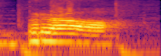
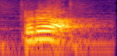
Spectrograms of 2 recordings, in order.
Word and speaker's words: bra: It is bra. Yeah. It's kind of like the Americans say bruh. Or bro. Yeah. It's bra.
